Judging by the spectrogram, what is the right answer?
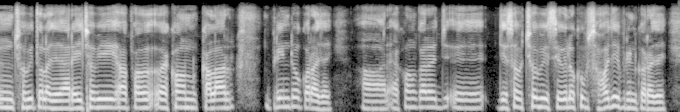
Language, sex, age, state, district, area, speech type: Bengali, male, 18-30, West Bengal, Jhargram, rural, spontaneous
